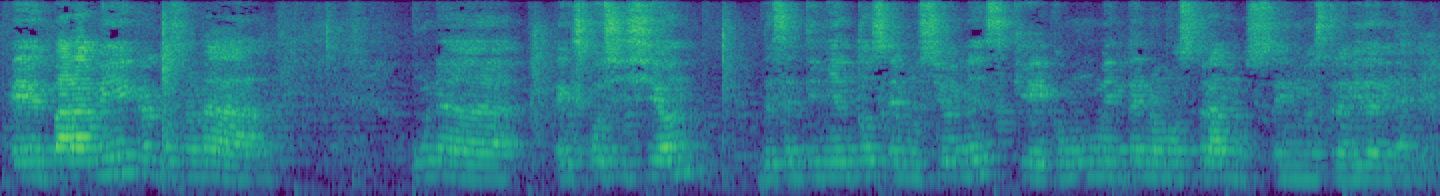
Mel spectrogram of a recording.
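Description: A woman's voice: fairly high pitch, level tone, takes it slowly, faint music behind. A woman in her thirties from Ecuador, an actress talking in an interview in an enthusiastic, playful way. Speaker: musical theatre actress and producer. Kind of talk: casual interview chat. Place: office room with glass wall, seated on chairs. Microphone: far camera mic. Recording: very echoey room from far off.

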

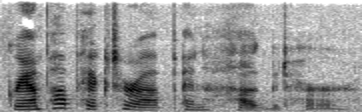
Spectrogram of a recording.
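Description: A woman reading a children's picture book aloud outdoors in a gentle, deliberate way, pausing between phrases. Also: mid-range voice, animated. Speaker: story reader. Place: outdoors, garden. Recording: clear outdoor background noise.

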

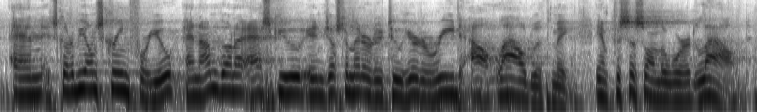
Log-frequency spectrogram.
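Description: A man's voice: fairly high pitch, slight background noise. Older male pastor preaching in a reverberant church. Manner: earnest, repeats words and phrases, leads congregation reading. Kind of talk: sermon. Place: church sanctuary. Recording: long hall reverb in a church.

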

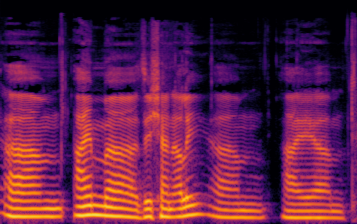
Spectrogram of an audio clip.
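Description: A man from Pakistan in his thirties, a software developer guest talking hesitantly with many pauses. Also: mid-range voice, clean tone, highs cut off. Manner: hesitant, many ums and uhs, flat delivery. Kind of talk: casual chat. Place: small office room indoors.

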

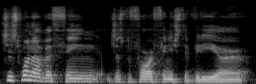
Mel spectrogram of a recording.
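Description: A man in his thirties with an Australian accent, chatting casually to camera about fishing lures, relaxed with frequent fillers. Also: medium pitch, a little fast. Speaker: fishing vlogger. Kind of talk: casual explanatory talk to camera. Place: indoors by a garage door.

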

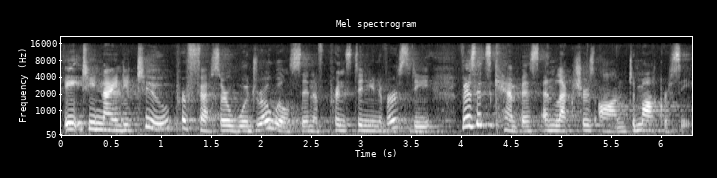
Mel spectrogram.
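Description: A woman reads scripted narration with very lively, swinging pitch. The hall is echoey and there is faint background noise. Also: brisk. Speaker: narrator in a staged reading. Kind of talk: scripted narration announcing years and events. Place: large concert hall stage before an audience.

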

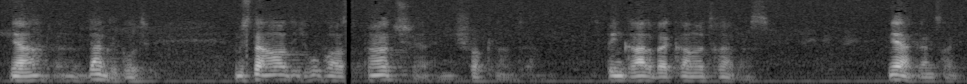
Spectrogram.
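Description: Man acting composed low-voiced adviser, tinny recording. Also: close to an everyday voice. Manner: composed, polite, measured, insistent. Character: calm, discreet male art valuer advising a colonel. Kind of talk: German radio crime play acting. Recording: tinny, narrow-band radio recording, faint noise.

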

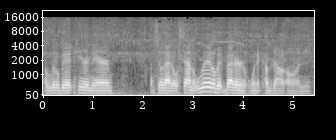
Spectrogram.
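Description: A man's voice: mid-range voice, normal speed, vocal fry, mellow, slight background noise, poor audio. A middle-aged man with an American accent, telling stories and explaining his work conversationally in an interview as an announcer. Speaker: sports public address announcer being interviewed. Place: open indoor lobby studio at a desk.

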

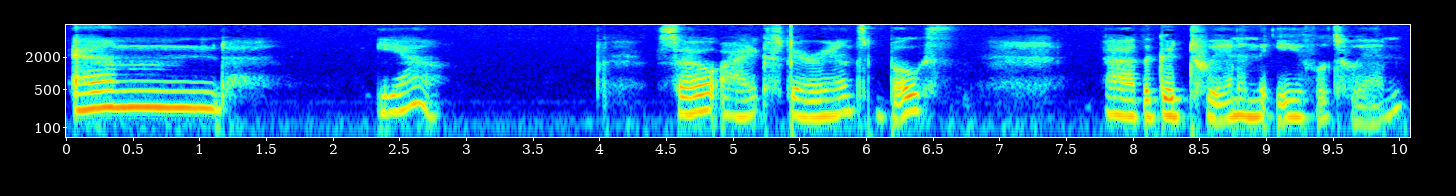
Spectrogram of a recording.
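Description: A young adult woman giving a whispered, halting ASMR monologue in a breathy voice, recorded indoors on a phone held at arm's length. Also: fairly low pitch, mellow. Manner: slow, hesitant, halting. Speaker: ASMR video creator. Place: small indoor room with curtains.

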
